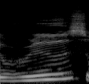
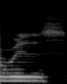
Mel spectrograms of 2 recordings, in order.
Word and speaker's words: ruse: well they say the the pronunciation could either be ruse with like a z sound or ruse with an S so I guess okay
